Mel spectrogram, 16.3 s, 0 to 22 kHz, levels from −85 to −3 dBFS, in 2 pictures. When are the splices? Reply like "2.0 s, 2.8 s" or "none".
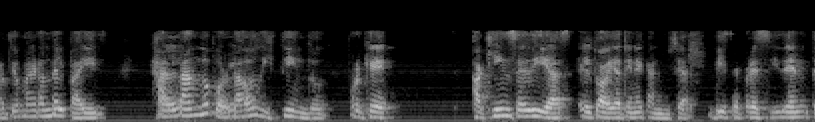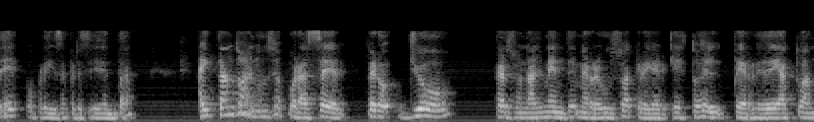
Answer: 3.3 s, 9.9 s, 11.7 s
